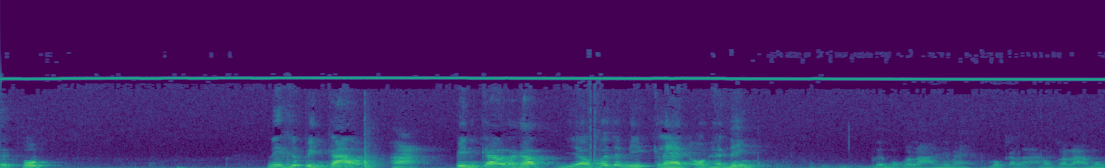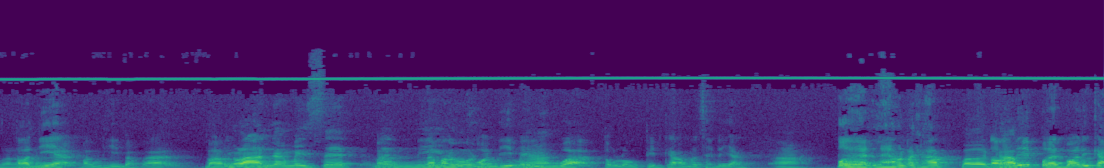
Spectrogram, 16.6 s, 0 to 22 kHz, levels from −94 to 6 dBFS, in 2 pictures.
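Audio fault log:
Throughout: switching supply whistle. A thin, high whistle sits under the whole clip, wandering between about 11.6 and 11.8 kHz, at roughly 15 dB below the main sound. A switching power supply dropping into an audible burst mode, or beating against a second supply, puts its switching energy into the audible band. On a spectrogram it shows as a narrow horizontal line near 11.7 kHz that wobbles slightly as the load shifts.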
